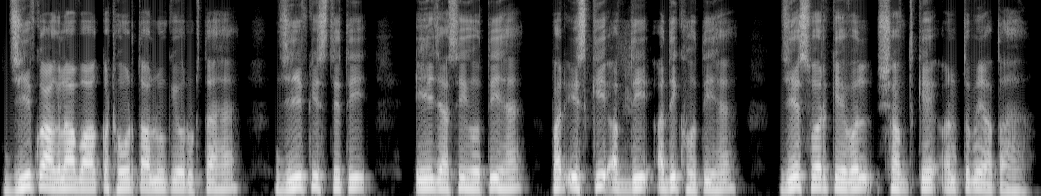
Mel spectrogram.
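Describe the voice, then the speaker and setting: Slow, measured male language teacher. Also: fairly high pitch, fairly even intonation, dark tone. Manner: measured, reads word lists one by one. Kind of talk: slow scripted lesson narration.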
